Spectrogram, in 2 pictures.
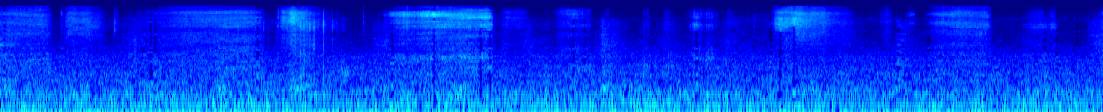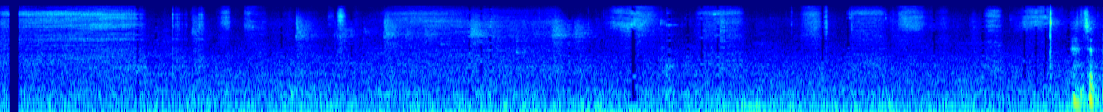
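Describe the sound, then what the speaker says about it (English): A pen or pencil drawing a triangle on paper, heard as a steady, quiet scratching and stroking that runs for about twenty seconds with no talk, close and faint. "So I'm going to go ahead and try to draw my own triangle here."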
